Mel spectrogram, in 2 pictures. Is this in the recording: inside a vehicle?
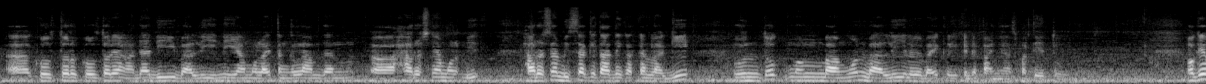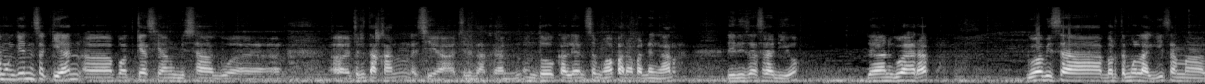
yes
